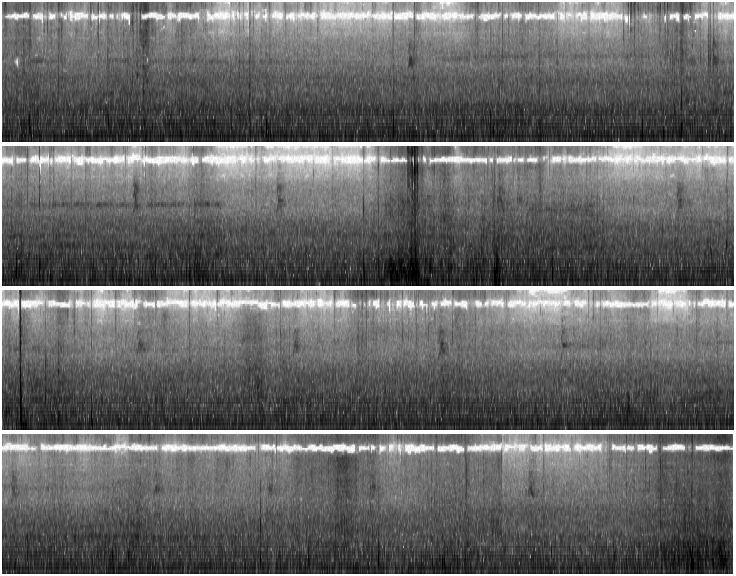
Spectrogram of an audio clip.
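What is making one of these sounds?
Plastic tyres scrape and knock on rock.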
